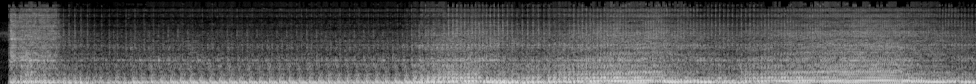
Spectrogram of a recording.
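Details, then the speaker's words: Cold Honda CG 125 (2022/2023 model), about 4000 km, single-cylinder engine runs and revs with loud rattly mechanical clatter through the exhaust; noise started before 4000 km. "जी तो दोस्तों आपने देखा कि bike के अंदर कितना ज्यादा इंजन के अंदर शोर आ रहा है।"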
